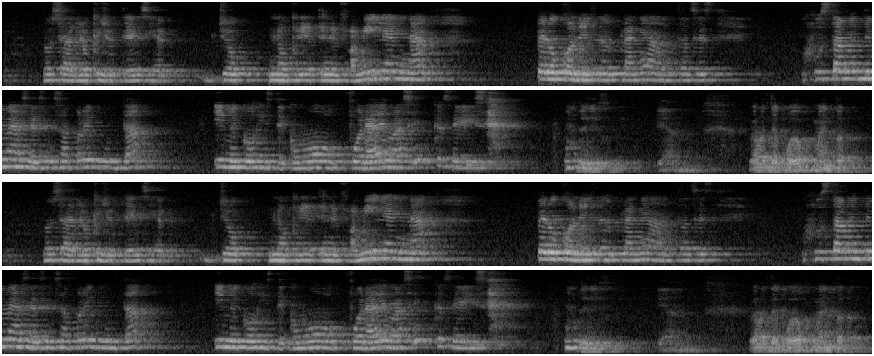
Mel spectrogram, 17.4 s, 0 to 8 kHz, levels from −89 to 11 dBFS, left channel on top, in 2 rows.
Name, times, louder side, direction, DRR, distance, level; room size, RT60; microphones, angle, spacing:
voice 1, 0.4-1.6 2.0-2.4 2.7-4.6 5.4-7.1 8.0-10.1 10.8-13.8 14.3-14.5, right 1 dB, 90° left, 0 dB, 4.1 m, -30 dB
voice 2, 15.2-17.1, equal, 60° left, -1 dB, 4.4 m, -35 dB
25.0 x 17.5 x 2.3 m, 1.0 s
head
